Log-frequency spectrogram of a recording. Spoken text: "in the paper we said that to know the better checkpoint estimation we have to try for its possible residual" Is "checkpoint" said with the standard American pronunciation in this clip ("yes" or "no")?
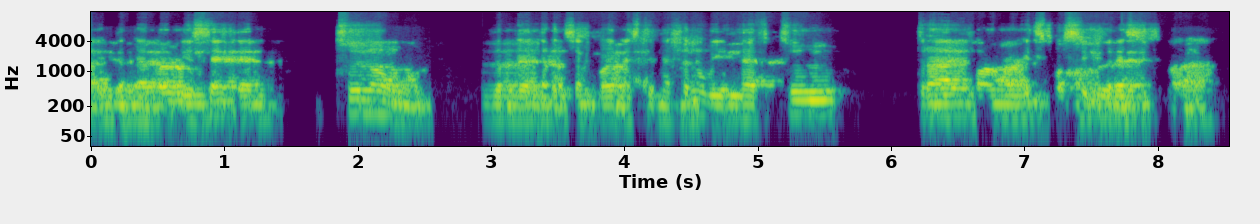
no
